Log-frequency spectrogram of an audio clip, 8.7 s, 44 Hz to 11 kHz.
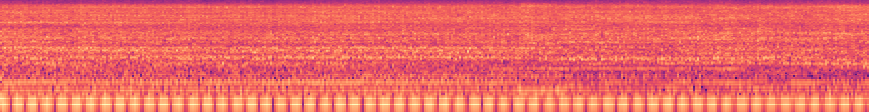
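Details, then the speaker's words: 1992 Ford Falcon 190 van, first cold start with electric fuel pump, started right up: smooth even idle with steady low hum, no knocks or misses; temperature cold, oil pressure and voltage good. "there's the electric fuel pump and it started right up and i won't talk or anything so i'll just kind of let you hear"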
